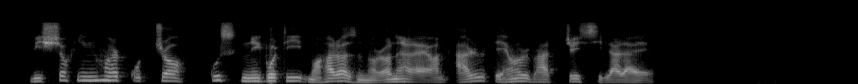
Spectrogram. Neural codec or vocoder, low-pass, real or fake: codec, 16 kHz, 0.7 kbps, FocalCodec; 7.2 kHz; fake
